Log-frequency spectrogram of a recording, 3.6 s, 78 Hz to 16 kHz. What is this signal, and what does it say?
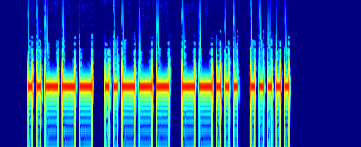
Morse code, heard as a keyed tone, about 28 wpm, 700 Hz. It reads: 2275
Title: Common Cut Numbers - 4-Digit 28wpm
